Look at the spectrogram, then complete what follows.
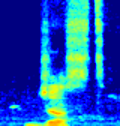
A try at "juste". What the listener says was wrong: Is juste, not just. Just is like English, isn't it? Juste. Okay, so here again, you have a U. The U in French is U, so it has to be as close to the U as possible. You can't say just, otherwise you're into the English sound system.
